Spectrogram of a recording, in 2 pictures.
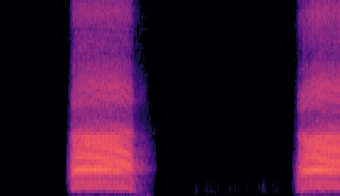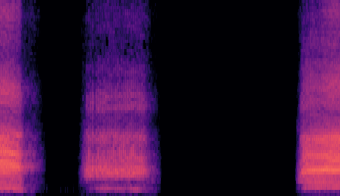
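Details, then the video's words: Four raucous crow caws in quick succession, the third one softer and shorter, with clean silence between the calls. "Sunete de ciori. Sunete de pasare cioara."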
